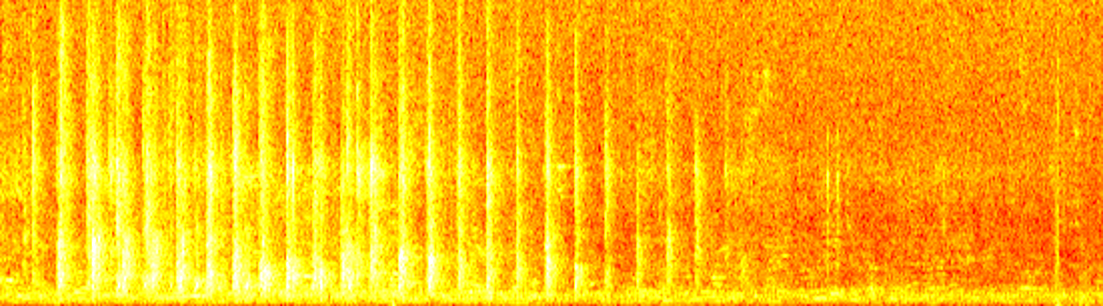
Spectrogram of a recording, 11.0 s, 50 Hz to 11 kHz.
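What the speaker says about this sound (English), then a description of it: "Shall we give her a round of applause" An audience at a Ghana 63rd anniversary celebration claps together in a steady, rhythmic round of applause that starts strong, gradually thins out and fades away.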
